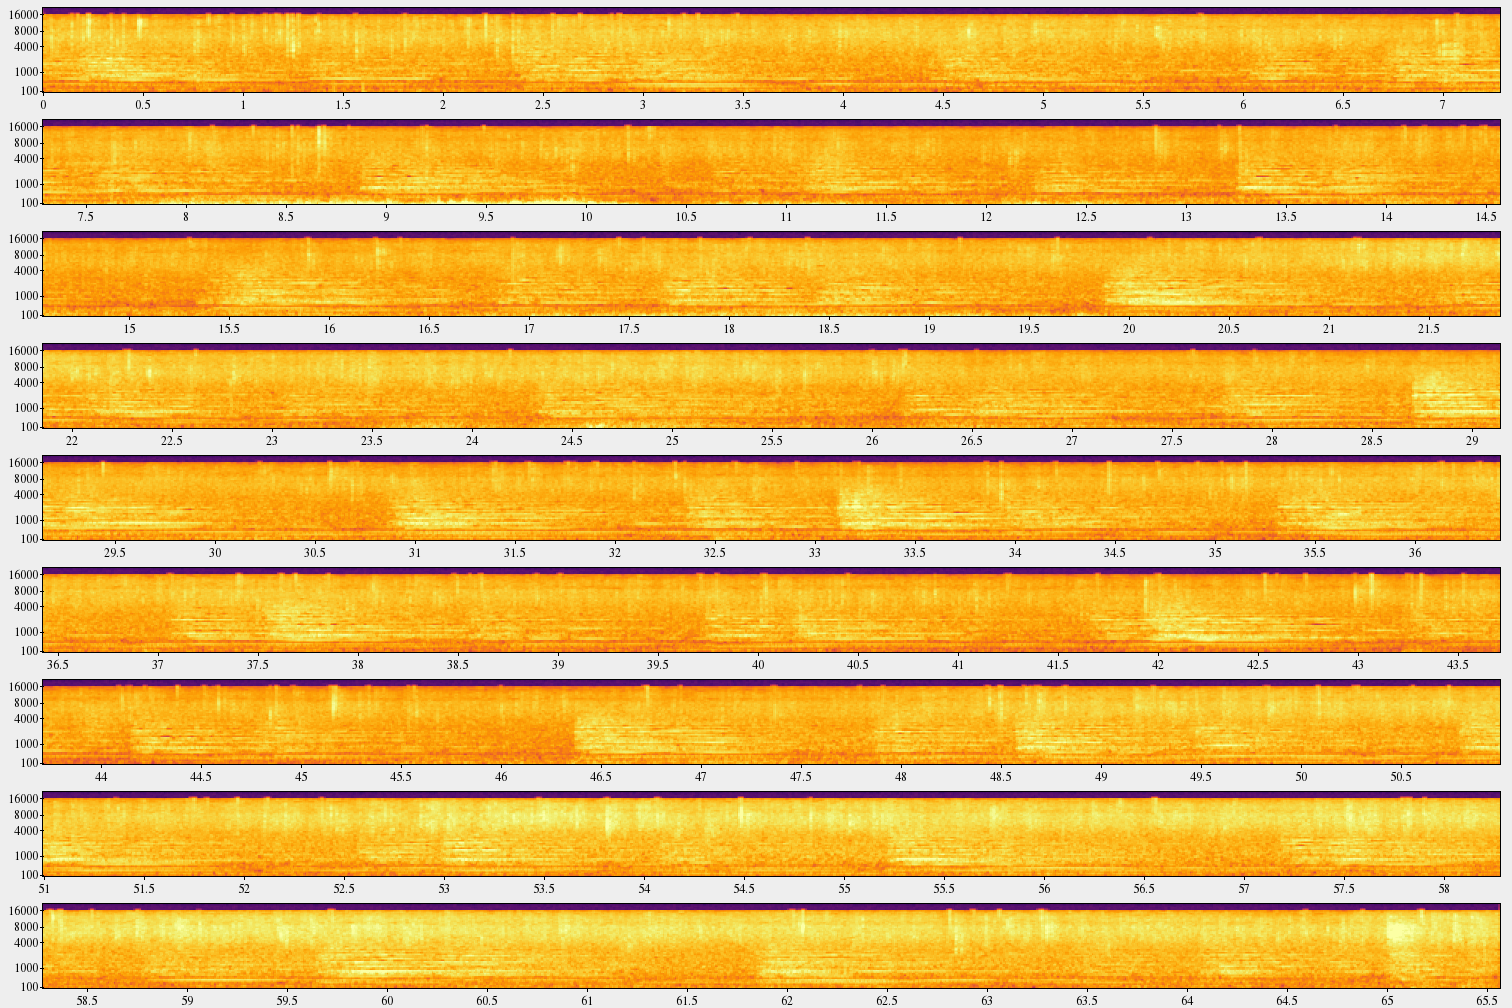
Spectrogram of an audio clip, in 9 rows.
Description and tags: rain and bells4
rain and bells
bells, rain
